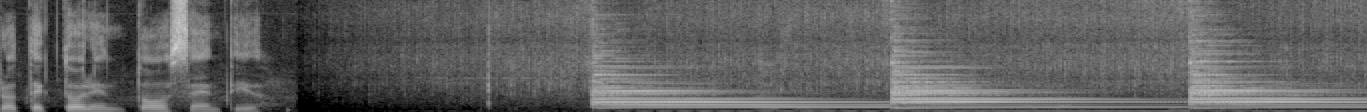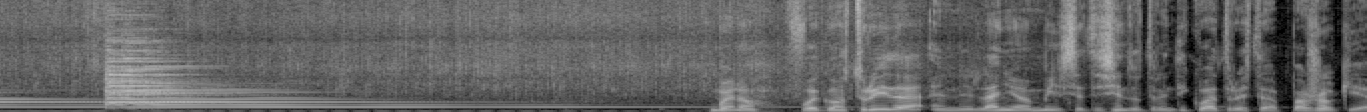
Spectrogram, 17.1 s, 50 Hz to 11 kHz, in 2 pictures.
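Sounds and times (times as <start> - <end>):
church bell tolling: 3.7 - 14.7.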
